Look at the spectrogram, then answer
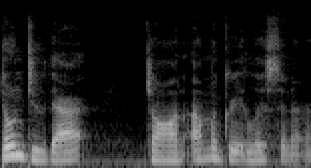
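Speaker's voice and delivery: usual speaking voice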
